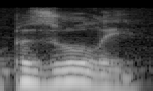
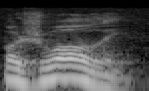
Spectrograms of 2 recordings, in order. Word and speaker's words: Poggioli: and I remember once saying, "Hey Caesar, that's not how you pronounce your name, is it?" And he goes, "No, no." He says, "Poggioli." So I said, "Oh, okay, that's pretty cool, Poggioli.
